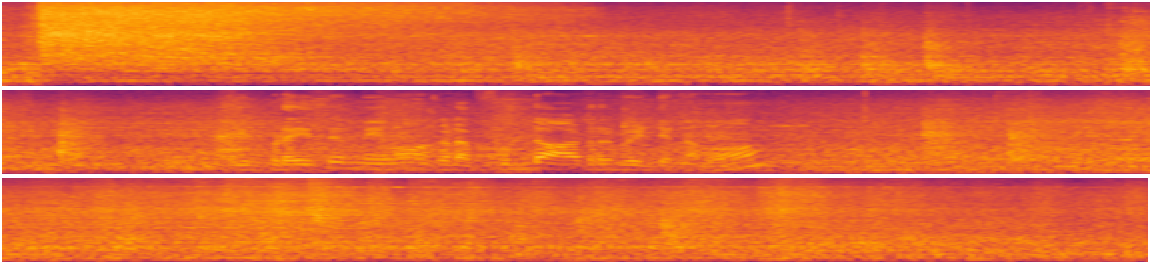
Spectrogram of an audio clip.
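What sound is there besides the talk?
inside a moving superfast train, Bangalore to Delhi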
